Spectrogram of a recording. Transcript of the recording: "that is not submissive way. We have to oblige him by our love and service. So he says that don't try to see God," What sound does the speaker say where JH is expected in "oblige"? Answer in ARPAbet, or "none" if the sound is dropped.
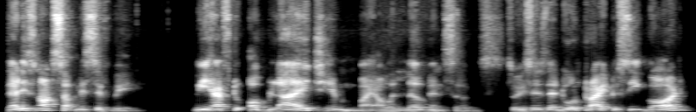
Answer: JH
